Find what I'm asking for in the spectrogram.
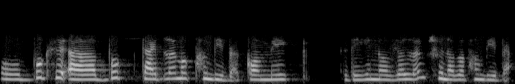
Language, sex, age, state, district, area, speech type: Manipuri, female, 18-30, Manipur, Imphal West, urban, conversation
